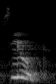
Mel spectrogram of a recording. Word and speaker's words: SLEUTH: तो आपको लिखना क्या है, आप स्पेलिंग नोट करिए, ठीक है। सारे लेटर्स कैपिटल में रहेंगे, ठीक, SLEUTH, ठीक है, स्लूथ।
